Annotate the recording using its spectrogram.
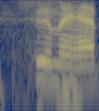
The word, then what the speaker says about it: Huma: Huma Abedin.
